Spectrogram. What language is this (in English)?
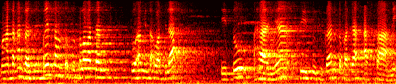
Indonesian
